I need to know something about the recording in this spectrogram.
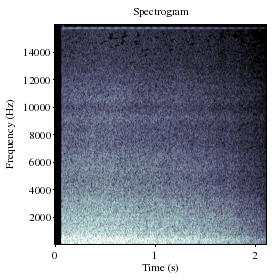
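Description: A river in flood, fast muddy water rushing over rocks, a steady noise that fades away near the end.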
